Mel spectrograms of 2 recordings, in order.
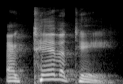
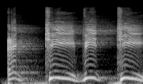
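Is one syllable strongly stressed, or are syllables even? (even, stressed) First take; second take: stressed; even. First: The second syllable carries strong stress. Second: All syllables are said with even weight. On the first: The speaker calls it right. "activity 이렇게 하죠" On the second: The speaker calls it wrong. "얘들은 액티비티 이렇게 발음 안 해요"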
